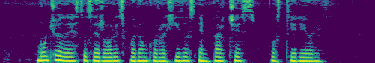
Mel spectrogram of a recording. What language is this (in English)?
Spanish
